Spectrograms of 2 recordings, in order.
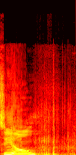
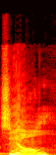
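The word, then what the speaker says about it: ציון: Okay, and saying to Zion, there you go, there's the spelling for transliteration. It's actually TS, like in Hebrew, but it's pronounced like the TS on the word, into the word nuts.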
